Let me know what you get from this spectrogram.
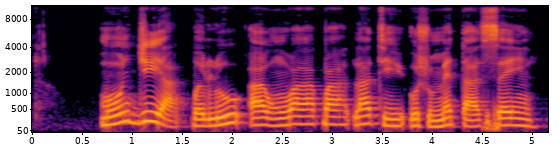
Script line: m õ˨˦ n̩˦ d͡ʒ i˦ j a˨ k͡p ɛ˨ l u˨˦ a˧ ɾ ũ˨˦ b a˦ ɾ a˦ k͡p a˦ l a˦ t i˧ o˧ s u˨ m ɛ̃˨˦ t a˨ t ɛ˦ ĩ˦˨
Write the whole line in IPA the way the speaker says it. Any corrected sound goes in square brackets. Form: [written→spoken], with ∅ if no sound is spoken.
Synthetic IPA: m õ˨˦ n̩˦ d͡ʒ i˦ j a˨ k͡p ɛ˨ l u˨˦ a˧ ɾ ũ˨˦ [b→w] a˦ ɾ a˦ k͡p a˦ l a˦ t i˧ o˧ [s→ʃ] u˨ m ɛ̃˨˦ t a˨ [t→s] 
